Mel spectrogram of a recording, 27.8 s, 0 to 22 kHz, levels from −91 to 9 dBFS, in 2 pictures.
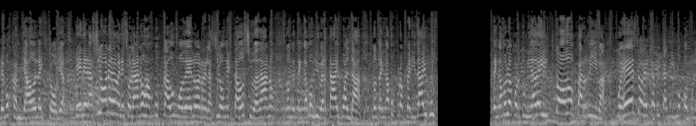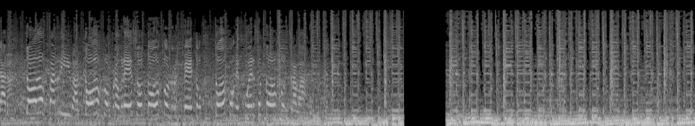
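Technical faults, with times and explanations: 8.74–9.82 s, stream reconnect: the connection dropped, leaving 1.06 s of silence; a fresh decoder resumes the live stream about a second further on.
21.99–22.84 s, stream reconnect: another dropout, 0.84 s silent; after reconnecting, playback picks up roughly 0.7 s later, so that stretch of audio is missing.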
